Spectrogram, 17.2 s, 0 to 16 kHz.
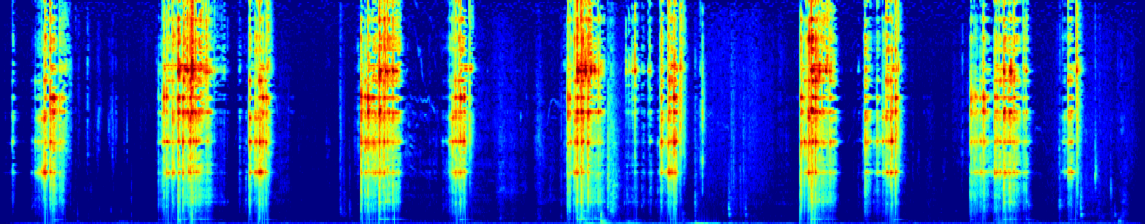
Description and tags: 25. 2 Monedas en un frasco
frasco, monedas, moneda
